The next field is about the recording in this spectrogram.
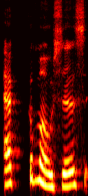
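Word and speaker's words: ecchymosis: So, echimosis, pronounced echimosis, is the the medical term for a bruise.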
